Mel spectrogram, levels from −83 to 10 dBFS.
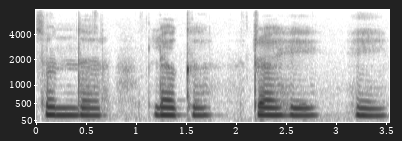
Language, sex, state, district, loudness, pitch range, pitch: Hindi, female, Madhya Pradesh, Bhopal, -17 LUFS, 195-200 Hz, 195 Hz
